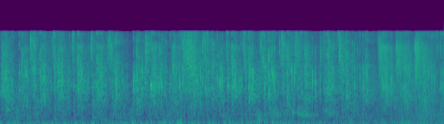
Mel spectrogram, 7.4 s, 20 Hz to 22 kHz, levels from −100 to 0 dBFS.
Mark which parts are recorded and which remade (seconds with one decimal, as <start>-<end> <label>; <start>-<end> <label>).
0.0-6.2 recorded; 6.2-7.4 remade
